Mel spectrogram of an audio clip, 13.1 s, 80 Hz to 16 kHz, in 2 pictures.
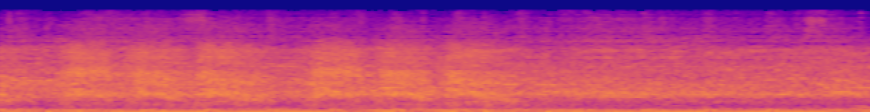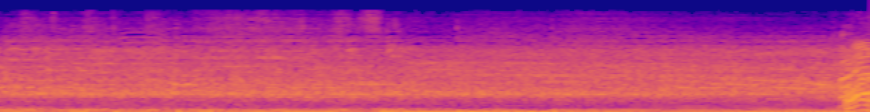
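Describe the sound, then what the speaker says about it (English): Stadium crowd noise from a football video game in a fourth-quarter NFL matchup between Indianapolis and Cleveland, a steady loud roar of fans swelling toward a big third down, continuous throughout with a rise at the end. "The crowd getting into it as we come up on a big 3rd down."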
